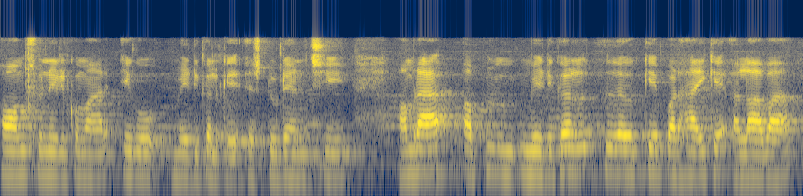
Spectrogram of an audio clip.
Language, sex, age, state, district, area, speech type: Maithili, male, 18-30, Bihar, Sitamarhi, rural, spontaneous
